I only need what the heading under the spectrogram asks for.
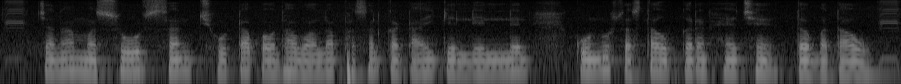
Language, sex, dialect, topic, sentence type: Maithili, male, Angika, agriculture, question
